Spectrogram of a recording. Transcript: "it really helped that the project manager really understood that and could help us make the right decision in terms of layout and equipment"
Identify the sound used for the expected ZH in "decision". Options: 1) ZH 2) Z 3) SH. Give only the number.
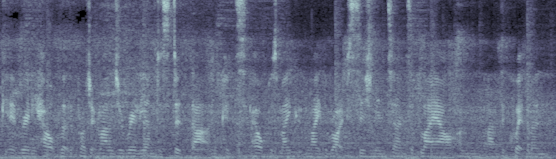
1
